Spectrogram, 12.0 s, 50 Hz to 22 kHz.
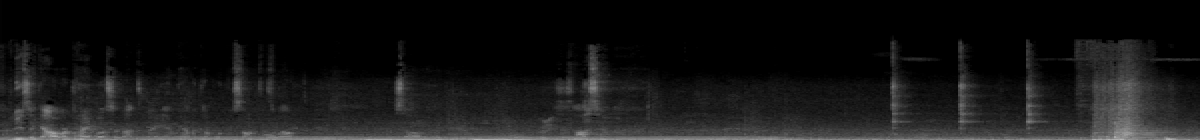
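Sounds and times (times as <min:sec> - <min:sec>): band playing: 0:01.8 - 0:08.2, 0:10.8 - 0:12.0.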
